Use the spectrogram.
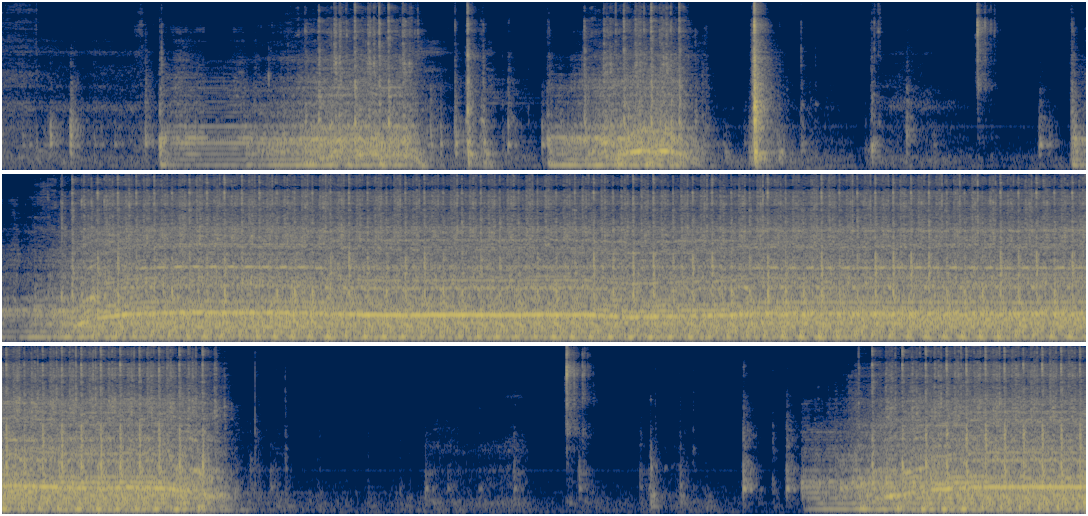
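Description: A sewing machine stitches a shirt placket in short bursts, then runs in one long steady whirring stretch, stops, and starts again, close and clear with no talk.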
